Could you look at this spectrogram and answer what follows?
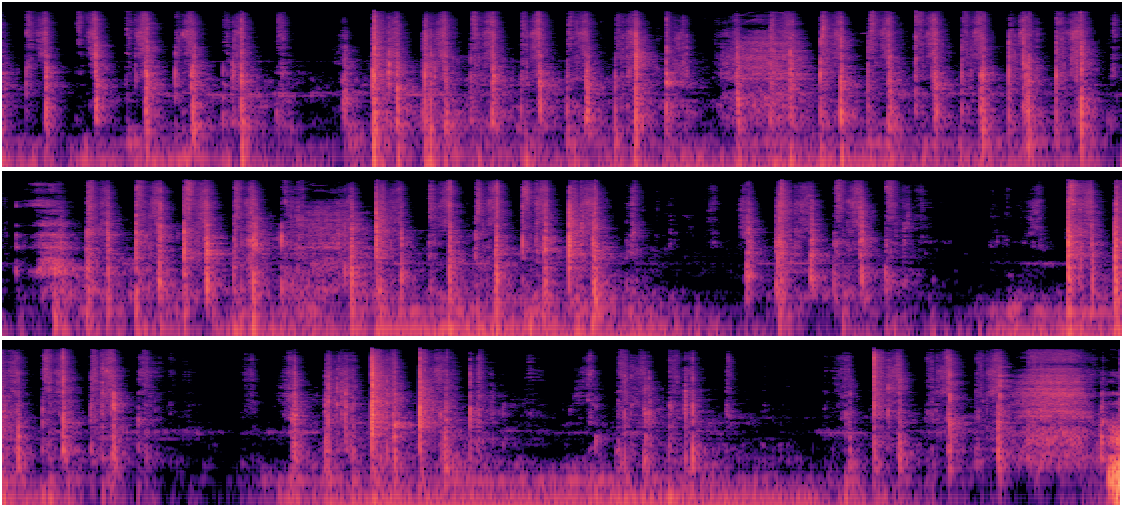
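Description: Tarot cards shuffled by hand in a dense crisp flutter of riffles and slides, loud and close, broken by a few brief pauses and restarts.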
